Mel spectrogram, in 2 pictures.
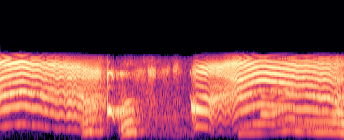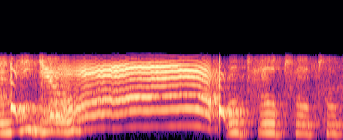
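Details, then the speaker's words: Nine- to ten-day-old baby girl giving a hungry cry: loud, sustained, rhythmic newborn crying in long wails with brief catches of breath. "oops she's hungry mommy"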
